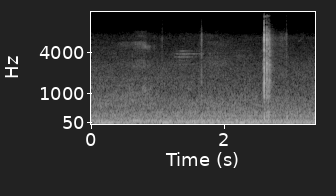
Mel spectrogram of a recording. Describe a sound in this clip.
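A small metal coin clicks sharply.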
